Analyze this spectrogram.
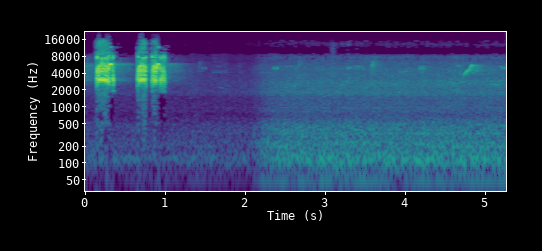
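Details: Black francolin calling in a forest: three loud, harsh, grating notes in quick succession within the first second, the last two close together, followed by quiet ambient forest background with faint distant chirps.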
